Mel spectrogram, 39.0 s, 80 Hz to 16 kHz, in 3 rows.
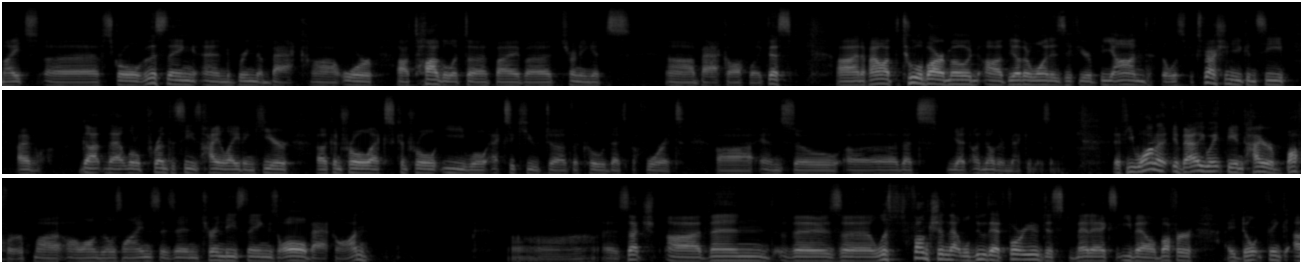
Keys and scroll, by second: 0.7 ctrl+b, 0.9 ctrl+b, 1.8 ctrl+alt+x, 4.7 ctrl+alt+x, 5.9 alt+f, 6.0-6.9 typing, 7.2 ctrl+alt+x, 8.4 ctrl+p, 8.5 ctrl+p, 9.0 alt+b, 9.5 ctrl+d, 9.7 1, 10.6 ctrl+f, 16.4 ctrl+x, 17.5 ctrl+e, 21.1 alt+b, 21.4 ctrl+d, 21.7 0, 22.3 ctrl+f, 22.5 ctrl+x, 22.8 ctrl+e, 27.3 alt+b, 28.1 ctrl+d, 28.4 1, 28.7 ctrl+n, 29.0 BackSpace, 29.2 1, 29.5 ctrl+n, 29.9 ctrl+f, 30.1 ctrl+d, 30.3 ctrl+d, 31.1 1, 32.5 c, 37.8 super+j.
